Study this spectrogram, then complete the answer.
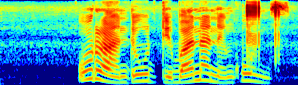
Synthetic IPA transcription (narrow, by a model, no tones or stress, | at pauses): uɾantʼiud̥ʱiɓananeŋkʼoːnd͡zi̥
